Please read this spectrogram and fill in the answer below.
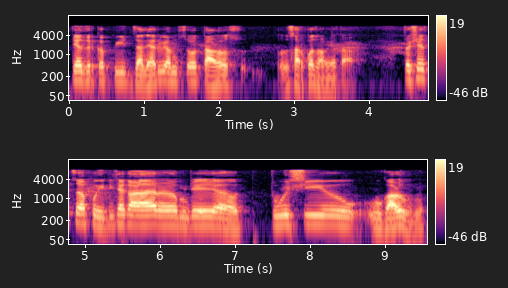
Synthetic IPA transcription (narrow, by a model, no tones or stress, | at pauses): t̪jãd͡zəɾkəpid͡zaljaɾʋiamt͡sɔt̪aɭɔ | saɾkɔd͡zã̰wʋ̃jɛt̪a̰ | t̪əɕet͡spəjd̪it͡ɕjakaɭaɾm̤əɳd͡ze | t̪uɭɕiː | uɡʱaɭuːn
